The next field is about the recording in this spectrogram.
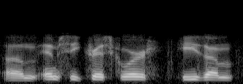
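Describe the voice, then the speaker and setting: Hoarse man on a tinny phone line. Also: medium pitch, flat delivery, a little slow, no echo. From Cincinnati area. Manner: laid-back, rambling with fillers. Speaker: guest rapper. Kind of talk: casual interview over phone.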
